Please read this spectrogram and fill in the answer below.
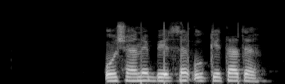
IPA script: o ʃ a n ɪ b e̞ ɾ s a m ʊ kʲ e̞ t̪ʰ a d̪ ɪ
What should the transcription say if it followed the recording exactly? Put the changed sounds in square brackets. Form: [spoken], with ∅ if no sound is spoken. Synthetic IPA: o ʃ a n ɪ b e̞ ɾ s a [ŋ] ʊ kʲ e̞ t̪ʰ a d̪ ɪ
